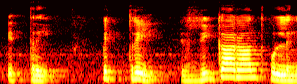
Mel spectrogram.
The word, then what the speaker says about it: पितृ: हुई है, तो इसको, इस मात्रा को री की तरह बोलते हैं, रे में छोटी की तरह इसका उच्चारण होगा। पितृ कैसे बोलेंगे, सही कैसे बोलेंगे, पितृ।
